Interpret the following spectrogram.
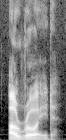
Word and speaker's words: aroid: But no, it looks like it's more pronounced aroid. The first syllable is emphasized.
